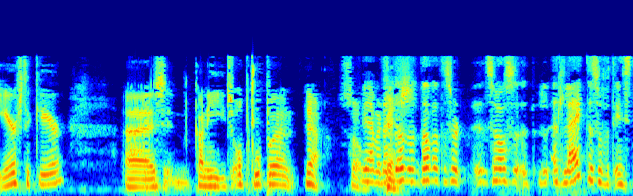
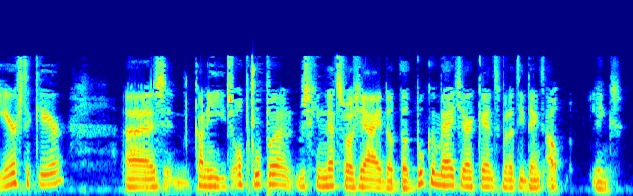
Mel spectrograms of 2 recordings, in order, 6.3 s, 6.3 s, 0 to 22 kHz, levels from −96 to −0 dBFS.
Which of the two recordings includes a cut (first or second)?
first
